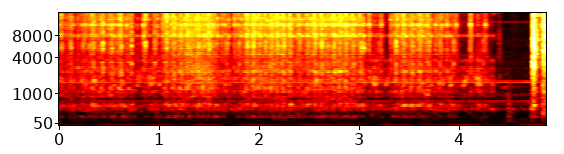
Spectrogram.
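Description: A sewing machine stitches the side seam of a Santa Claus coat in a steady, fast mechanical whir with rapid needle clatter close up, stopping abruptly with a couple of clunks at the end.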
